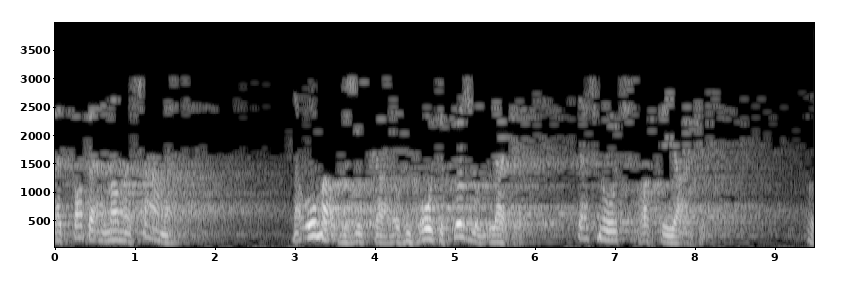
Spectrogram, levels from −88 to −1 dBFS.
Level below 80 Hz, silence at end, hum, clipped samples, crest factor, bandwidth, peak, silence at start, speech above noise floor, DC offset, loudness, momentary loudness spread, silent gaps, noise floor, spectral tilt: -66 dBFS; 0 s; none; under 0.1%; 20 dB; 3.2 kHz; -4 dBFS; 0 s; 24 dB; under 0.1%; -22 LUFS; 20 LU; none; -45 dBFS; -11.5 dB/octave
